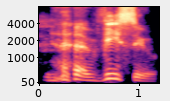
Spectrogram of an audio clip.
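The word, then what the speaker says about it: Vheissu: I've never known how to say the title of this record, so I Googled it. Yeah, It's Hebrew. Visu.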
